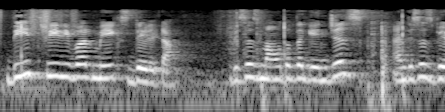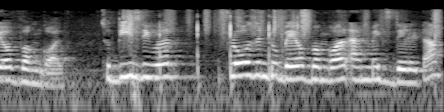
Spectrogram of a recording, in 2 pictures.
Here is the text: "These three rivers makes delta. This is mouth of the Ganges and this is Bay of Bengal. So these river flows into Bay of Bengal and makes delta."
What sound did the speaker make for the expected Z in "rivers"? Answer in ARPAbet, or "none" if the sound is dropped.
none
